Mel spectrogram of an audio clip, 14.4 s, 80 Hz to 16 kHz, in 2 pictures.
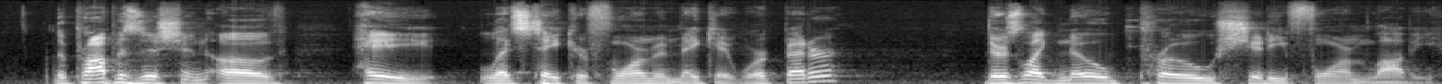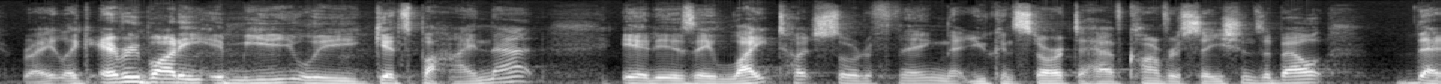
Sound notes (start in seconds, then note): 8.0 audience laughing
